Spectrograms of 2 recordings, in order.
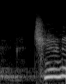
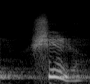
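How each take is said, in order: First: The word begins with a 'ch' sound. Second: The word begins with a 'ksh' sound. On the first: The speaker calls it wrong. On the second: The speaker calls it right.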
